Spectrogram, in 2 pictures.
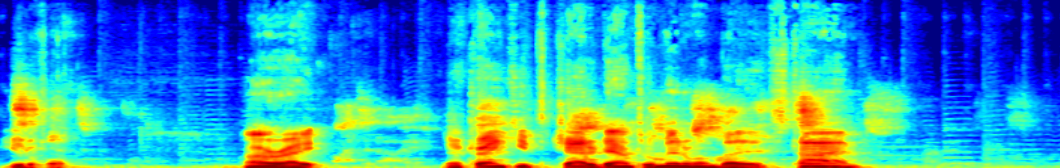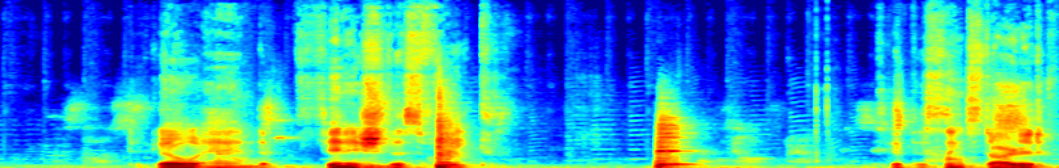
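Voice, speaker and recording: Male streamer, lowish, slow and relaxed, casual chat over faint music. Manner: laid-back, chatty, greets viewers by name. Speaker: game streamer. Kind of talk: casual live-stream chat while gaming.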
